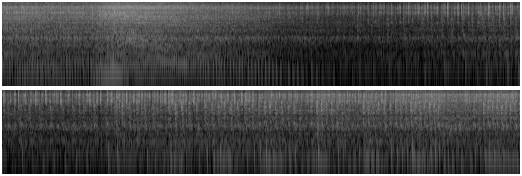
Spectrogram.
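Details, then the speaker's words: Motorcycle idling after start with a loose, fairly steady clatter of about four knocks a second; the mechanic calls it a completely worn-out engine, with connecting-rod noise inside the crank. "బండి engine పోతే మనకి ఈ విధంగా sound అయితే వస్తుంది అనమాట."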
